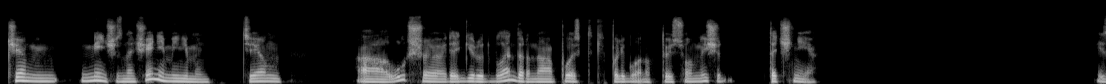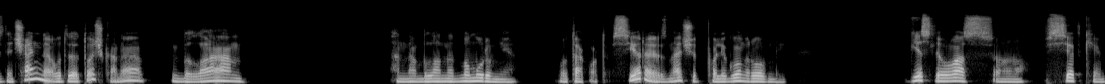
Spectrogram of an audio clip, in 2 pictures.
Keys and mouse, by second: 1.2-5.1 drag, 6.1 click, 9.9 click, 10.7 click, 11.3 g, 14.2-14.9 drag, 15.4 g, 17.2 click, 18.1 click, 18.8 click, 20.2 g.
